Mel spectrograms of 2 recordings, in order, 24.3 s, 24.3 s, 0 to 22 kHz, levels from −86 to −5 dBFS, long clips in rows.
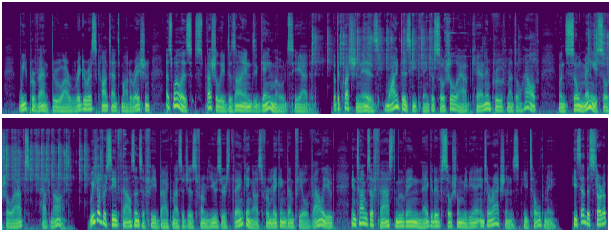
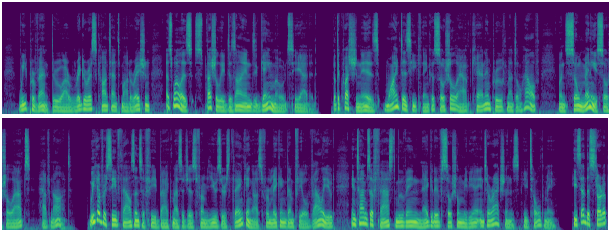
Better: second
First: keyboard typing; noticeable; from 6 to 15 s; peak 9 dB below the speech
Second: none

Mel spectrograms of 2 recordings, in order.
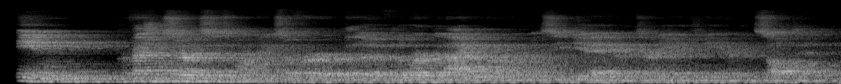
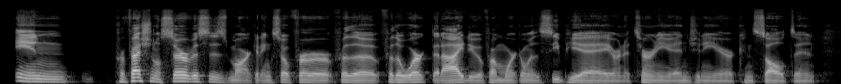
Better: second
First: room echo; strong; dies away in 3 s // off-mic speech; far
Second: none

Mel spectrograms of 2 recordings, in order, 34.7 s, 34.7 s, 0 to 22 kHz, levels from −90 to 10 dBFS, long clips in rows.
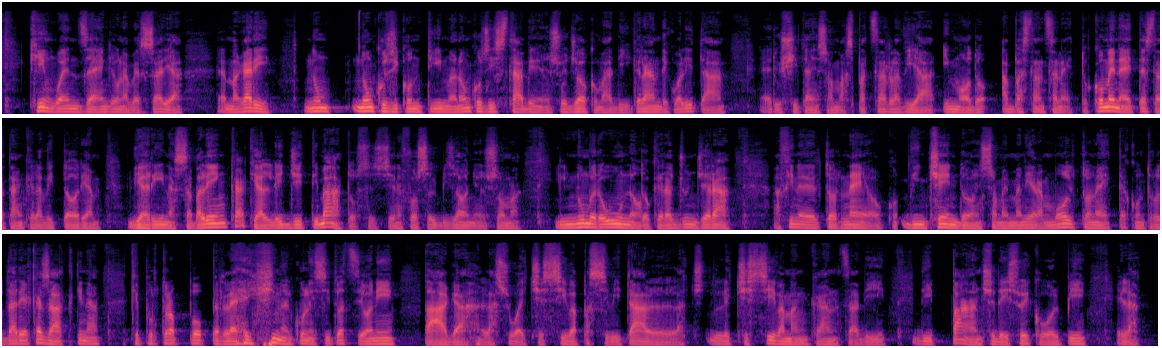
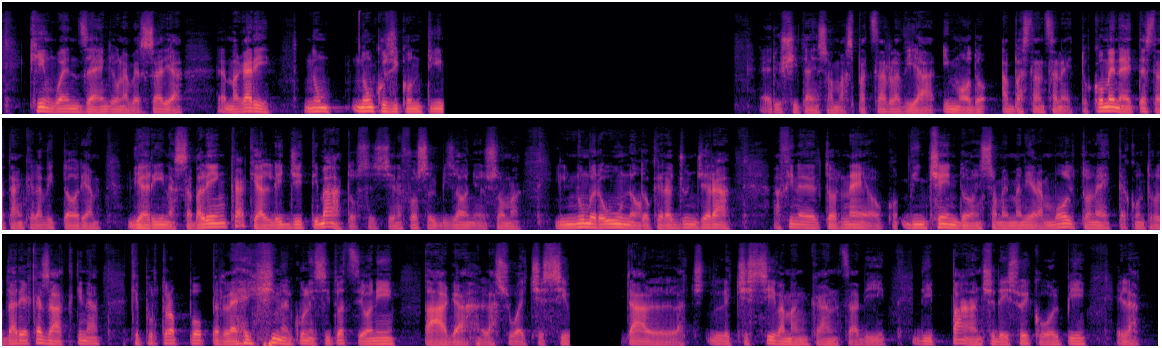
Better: first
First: none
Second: audio cutting out; at 4.5 s for 3 s and at 29 s for 0.5 s

